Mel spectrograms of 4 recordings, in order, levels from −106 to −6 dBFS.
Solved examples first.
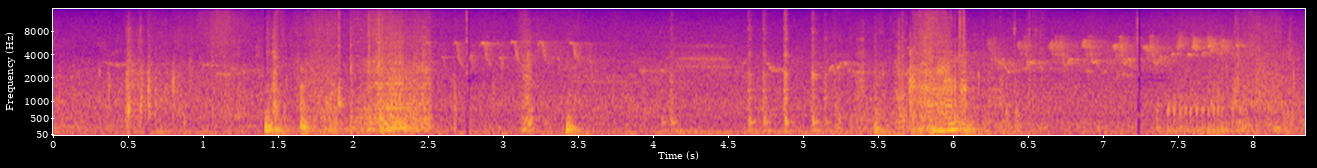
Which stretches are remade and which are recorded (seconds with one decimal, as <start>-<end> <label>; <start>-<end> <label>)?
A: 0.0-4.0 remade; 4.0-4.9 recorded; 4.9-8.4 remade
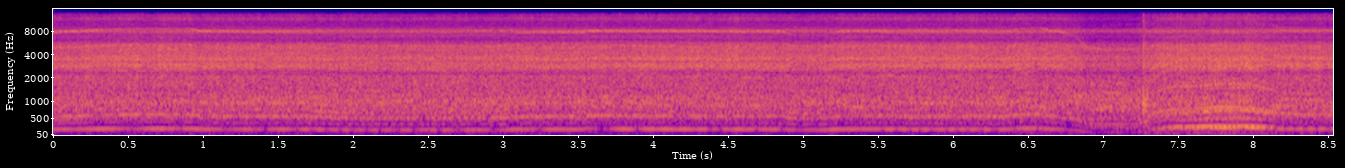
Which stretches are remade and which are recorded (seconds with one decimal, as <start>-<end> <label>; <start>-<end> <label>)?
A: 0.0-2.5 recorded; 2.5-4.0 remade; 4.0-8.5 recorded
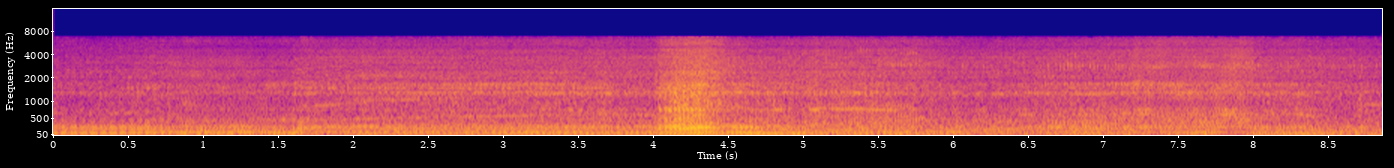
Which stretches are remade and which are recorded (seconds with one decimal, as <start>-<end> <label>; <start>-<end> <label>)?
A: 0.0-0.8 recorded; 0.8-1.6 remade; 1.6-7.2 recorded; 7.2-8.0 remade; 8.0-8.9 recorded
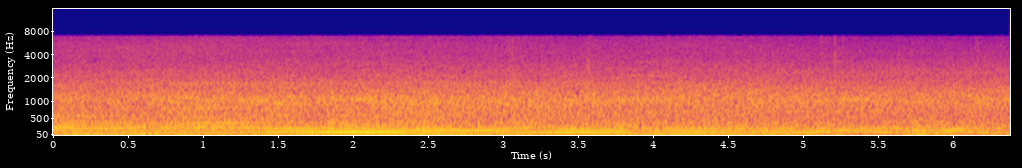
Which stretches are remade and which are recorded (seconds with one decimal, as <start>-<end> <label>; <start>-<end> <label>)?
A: 0.0-6.4 recorded

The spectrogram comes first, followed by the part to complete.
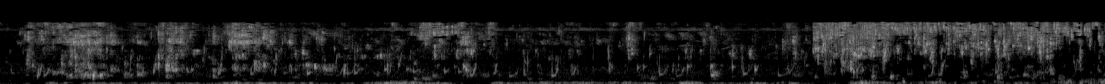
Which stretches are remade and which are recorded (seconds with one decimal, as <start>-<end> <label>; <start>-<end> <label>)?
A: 0.0-11.1 recorded

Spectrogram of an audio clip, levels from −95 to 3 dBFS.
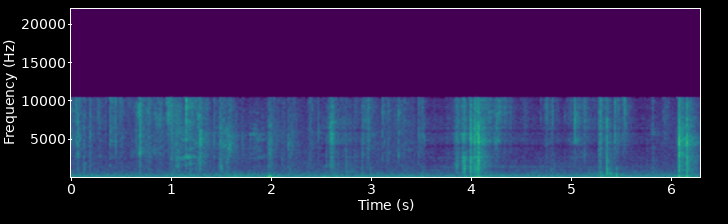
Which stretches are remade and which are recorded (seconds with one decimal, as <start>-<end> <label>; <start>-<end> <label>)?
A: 0.0-2.5 recorded; 2.5-3.0 remade; 3.0-3.5 recorded; 3.5-5.8 remade; 5.8-6.3 recorded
